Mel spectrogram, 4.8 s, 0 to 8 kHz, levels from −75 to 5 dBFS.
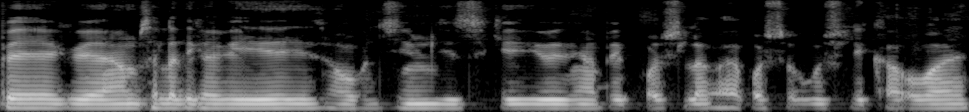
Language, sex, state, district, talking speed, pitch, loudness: Hindi, male, Bihar, Araria, 160 wpm, 115 Hz, -18 LUFS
